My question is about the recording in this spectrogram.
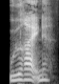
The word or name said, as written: UDREGN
